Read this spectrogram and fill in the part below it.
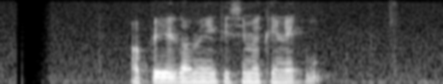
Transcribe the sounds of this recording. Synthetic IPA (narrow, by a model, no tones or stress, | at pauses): apeːɡameːkisiməkenekṵ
